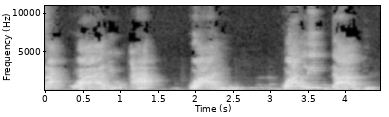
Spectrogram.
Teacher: Quando nós pronunciamos aquário, aquário, qualidade. O U é pronunciado.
